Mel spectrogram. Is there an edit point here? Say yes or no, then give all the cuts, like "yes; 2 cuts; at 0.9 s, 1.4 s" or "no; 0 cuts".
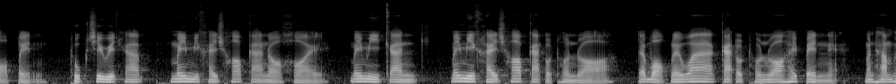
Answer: no; 0 cuts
